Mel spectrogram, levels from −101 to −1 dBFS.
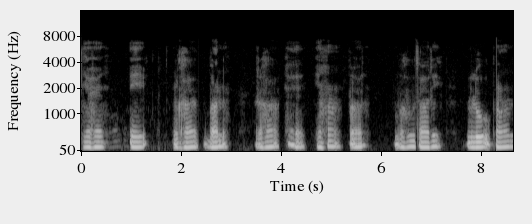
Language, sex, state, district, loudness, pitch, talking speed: Hindi, male, Uttar Pradesh, Jalaun, -32 LUFS, 135 Hz, 90 wpm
